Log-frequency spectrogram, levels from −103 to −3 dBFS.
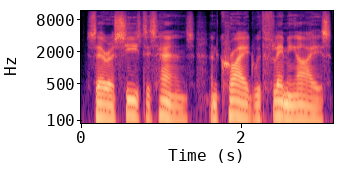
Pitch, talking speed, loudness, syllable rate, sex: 100 Hz, 170 wpm, -18 LUFS, 4.2 syllables/s, male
